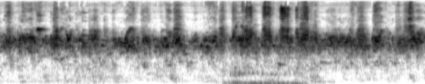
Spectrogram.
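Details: A crowd of budgerigar chicks squeaks and chatters nonstop in high, grating notes, with a low rustling rumble midway.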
